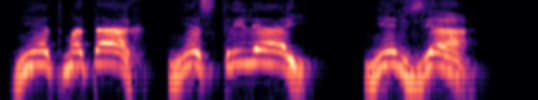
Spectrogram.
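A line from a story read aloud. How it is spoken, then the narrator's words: Shouting at full force. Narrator (Russian): Илья закричал во всю мочь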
